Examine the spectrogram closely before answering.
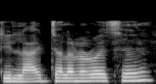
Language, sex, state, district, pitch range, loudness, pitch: Bengali, male, West Bengal, Cooch Behar, 145-170 Hz, -14 LUFS, 155 Hz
